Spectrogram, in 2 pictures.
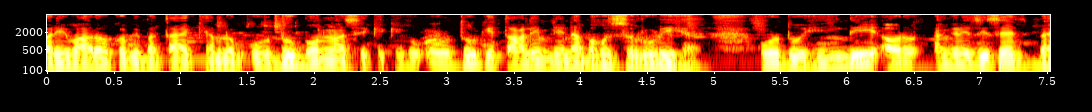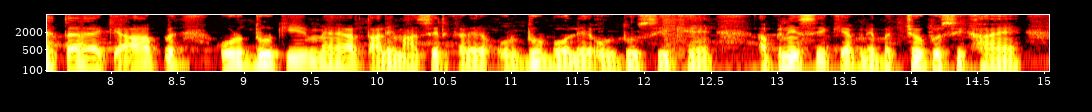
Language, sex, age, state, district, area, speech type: Urdu, male, 30-45, Bihar, Supaul, rural, spontaneous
